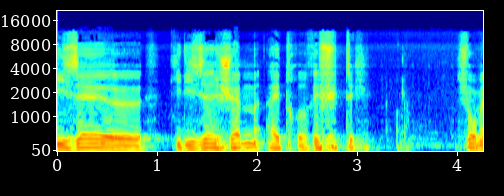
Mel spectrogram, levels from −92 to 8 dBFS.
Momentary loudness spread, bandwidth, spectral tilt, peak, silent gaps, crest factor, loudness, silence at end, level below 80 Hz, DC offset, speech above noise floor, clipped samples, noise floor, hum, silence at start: 12 LU; 12.5 kHz; -5 dB/octave; -6 dBFS; none; 14 dB; -19 LUFS; 0 s; -50 dBFS; under 0.1%; 29 dB; under 0.1%; -48 dBFS; none; 0 s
